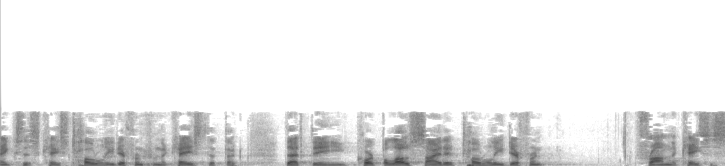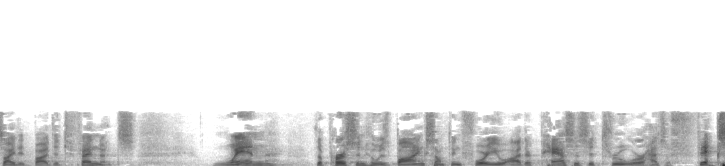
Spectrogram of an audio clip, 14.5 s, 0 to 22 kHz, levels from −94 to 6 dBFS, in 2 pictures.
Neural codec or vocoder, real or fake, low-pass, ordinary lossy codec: none; real; 7.2 kHz; MP3, 32 kbps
